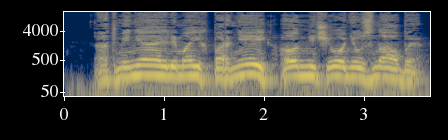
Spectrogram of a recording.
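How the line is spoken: Loud growl. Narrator (Russian): зарычал Бустер, заглушив слова дочери

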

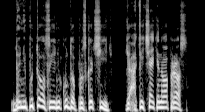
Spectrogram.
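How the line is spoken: Barking mercenary. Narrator (Russian): рявкнул наемник

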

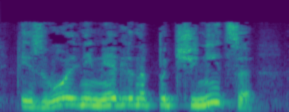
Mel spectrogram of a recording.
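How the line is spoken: Shrill squeal, older man. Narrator (Russian): взвизгнул дядя

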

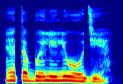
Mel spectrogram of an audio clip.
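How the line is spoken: Hoarse croak, druid. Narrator (Russian): прохрипел друид

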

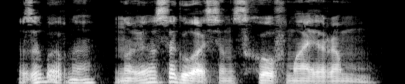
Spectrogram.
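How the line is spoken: Sighing. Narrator (Russian): вздохнул Ланс

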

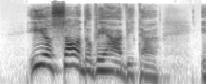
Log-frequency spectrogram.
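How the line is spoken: Happy chick exclaiming. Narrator (Italian): esclama il pulcino tutto contento

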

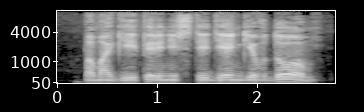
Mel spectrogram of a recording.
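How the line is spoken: Quiet, menacing voice. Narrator (Russian): тихим и страшным голосом проговорила она

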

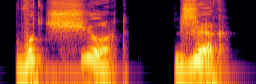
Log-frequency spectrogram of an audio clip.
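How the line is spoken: Breathless exhale. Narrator (Russian): выдохнул Крамер

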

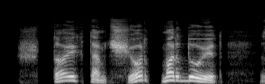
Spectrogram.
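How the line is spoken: Annoyed exclamation. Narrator (Russian): с досадой воскликнул Фомин

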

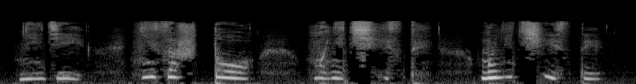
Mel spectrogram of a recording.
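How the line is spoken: Mother's whisper. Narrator (Russian): мать прошептала

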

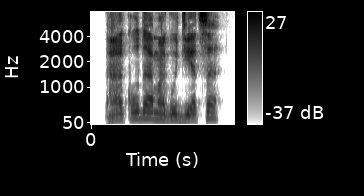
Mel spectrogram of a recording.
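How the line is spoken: Snide snort. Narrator (Russian): ехидно хмыкнул тот

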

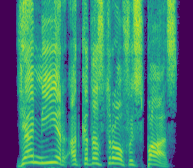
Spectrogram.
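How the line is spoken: Shouted. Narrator (Russian): выкрикнул программист

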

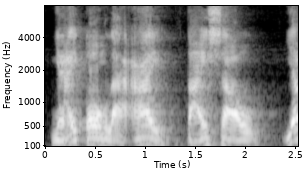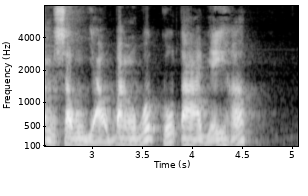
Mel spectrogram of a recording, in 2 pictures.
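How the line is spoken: Old woman's angry scream. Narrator (Vietnamese): lão bà giận dữ rồi thét tiếp

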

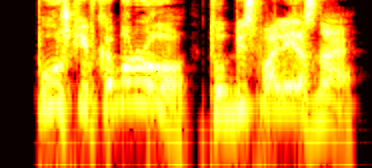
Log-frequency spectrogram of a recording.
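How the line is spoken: Shouting while running. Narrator (Russian): крикнул на бегу Зачихан

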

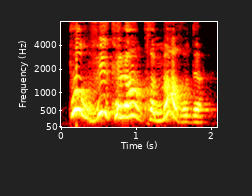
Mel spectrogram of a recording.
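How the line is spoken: Doctor exclaiming. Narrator (French): s'écria le docteur

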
